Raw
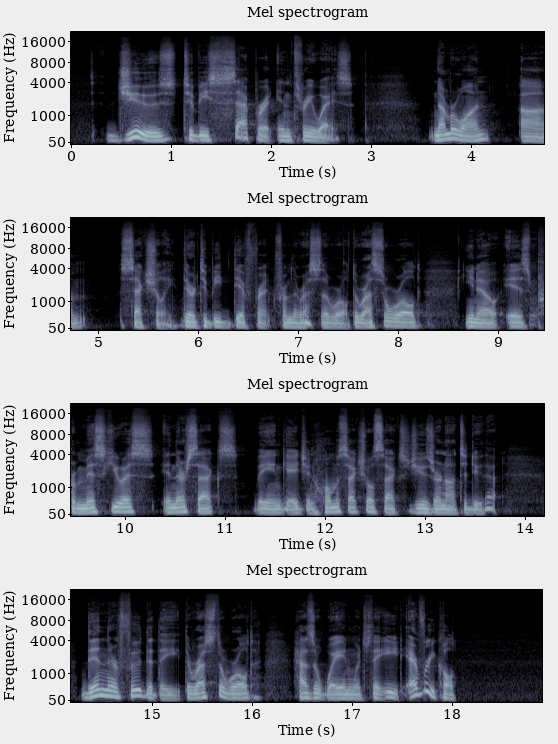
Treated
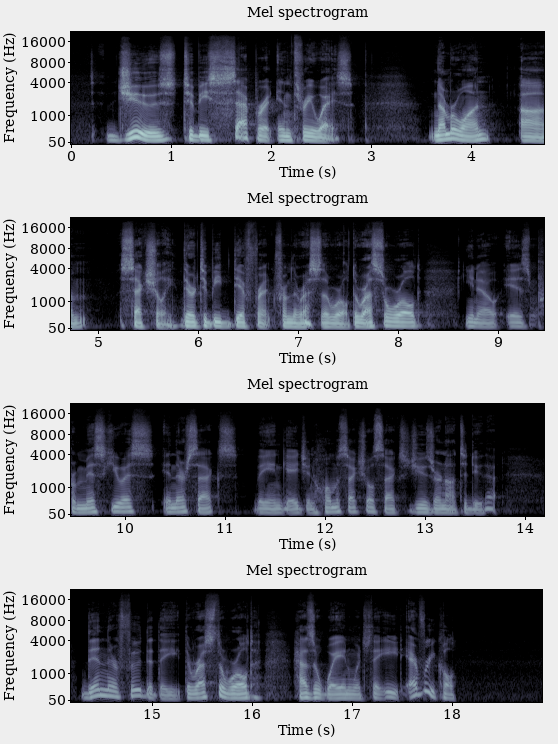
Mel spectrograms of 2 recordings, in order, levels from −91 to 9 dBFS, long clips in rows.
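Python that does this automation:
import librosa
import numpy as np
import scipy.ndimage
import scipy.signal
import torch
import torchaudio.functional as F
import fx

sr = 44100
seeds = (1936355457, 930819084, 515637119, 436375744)

y = fx.gain(x, sr, db=fx.line((8.01, 3.5), (8.83, -6.0), (15.05, -6.0), (16.04, 2.5), (17.26, -5.5)))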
